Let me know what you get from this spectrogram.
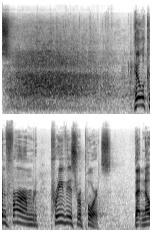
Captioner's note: laughter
